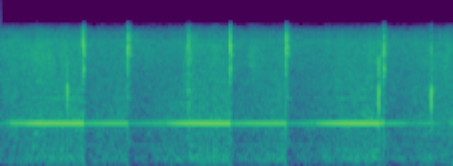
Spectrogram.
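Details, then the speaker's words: Buick Century on a jump box after battery died from cranking: sharp dry clicks about once a second, uneven, with a faint steady tone, no starter actuation; owner hears ABS relay clicking and suspected idle speed control noise, cause unknown. "No starter actuation. The only noises I'm getting are clicking coming from the ABS relay and then yeah, clicking from"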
